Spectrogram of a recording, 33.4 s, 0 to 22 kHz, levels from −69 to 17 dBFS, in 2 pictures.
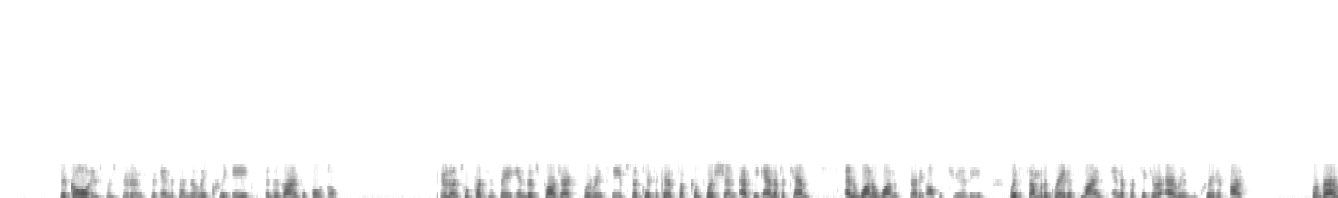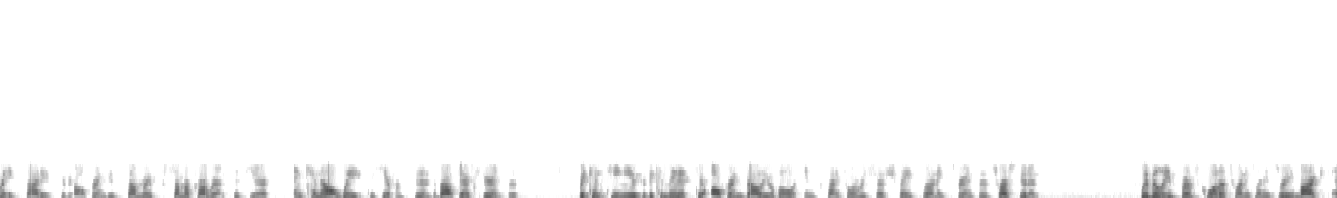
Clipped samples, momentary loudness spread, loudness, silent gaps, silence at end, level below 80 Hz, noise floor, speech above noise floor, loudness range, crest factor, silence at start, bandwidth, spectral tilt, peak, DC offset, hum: under 0.1%; 15 LU; -25 LUFS; none; 0 s; -68 dBFS; -69 dBFS; 44 dB; 5 LU; 22 dB; 0.75 s; 4 kHz; -8.5 dB/octave; -4 dBFS; under 0.1%; none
